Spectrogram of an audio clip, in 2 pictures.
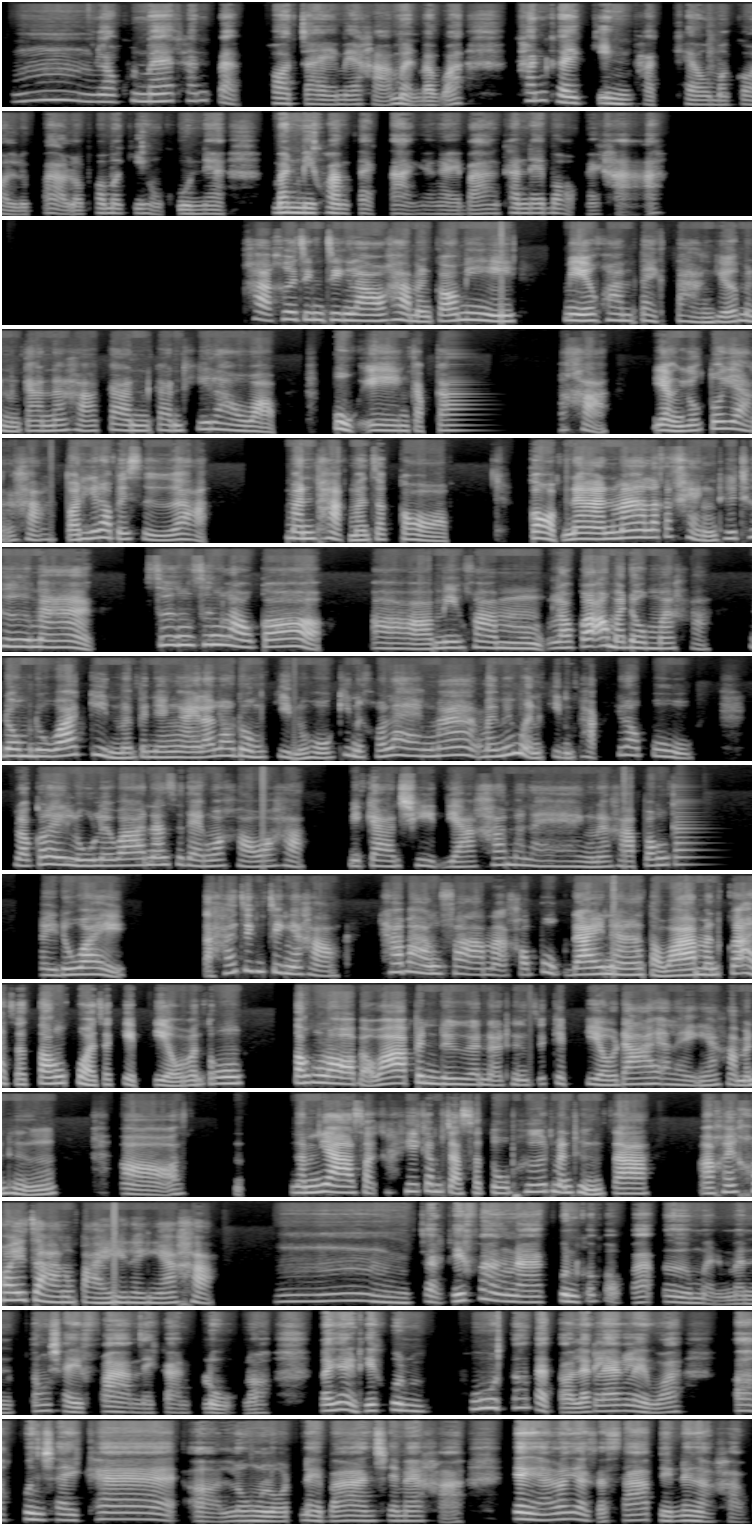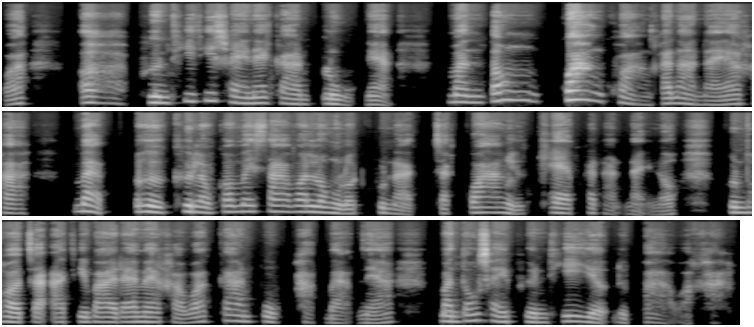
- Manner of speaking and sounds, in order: tapping; static; mechanical hum; distorted speech; other background noise
- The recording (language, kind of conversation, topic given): Thai, podcast, มีไอเดียทำสวนกินได้ในพื้นที่เล็กๆ เช่น ระเบียงคอนโดหรือมุมบ้านไหม?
